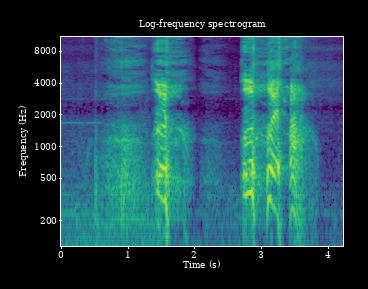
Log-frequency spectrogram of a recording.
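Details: Coughing by the speaker and a girl: a few short, harsh cough bursts, one then a quick run of three, with a slightly wheezy, raspy edge.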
